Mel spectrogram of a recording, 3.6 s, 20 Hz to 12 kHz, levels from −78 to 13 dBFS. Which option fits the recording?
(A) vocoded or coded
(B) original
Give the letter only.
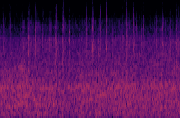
B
